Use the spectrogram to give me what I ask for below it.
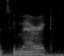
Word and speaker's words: turmeric: And everyone says I pronounce it a little funny. Turmeric, or turmeric.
